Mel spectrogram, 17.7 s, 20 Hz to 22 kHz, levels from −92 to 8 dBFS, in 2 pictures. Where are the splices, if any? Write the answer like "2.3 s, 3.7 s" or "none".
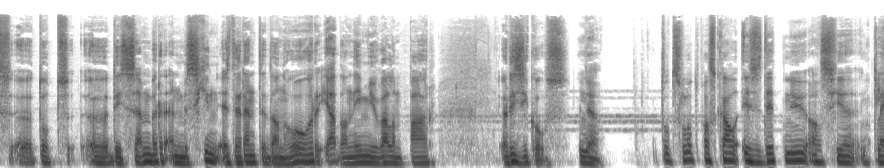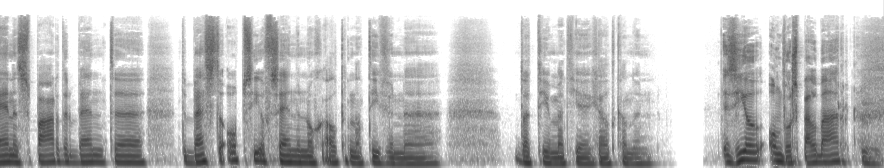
15.9 s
